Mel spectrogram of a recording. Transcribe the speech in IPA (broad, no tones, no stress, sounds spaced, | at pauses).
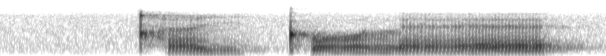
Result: qʰ i kʼ o l ɛ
